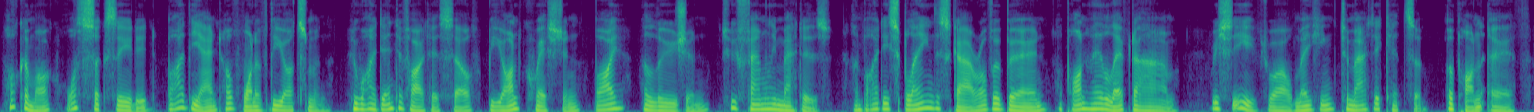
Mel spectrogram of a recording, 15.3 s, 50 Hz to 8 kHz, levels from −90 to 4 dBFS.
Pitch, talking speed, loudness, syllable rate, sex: 115 Hz, 165 wpm, -18 LUFS, 4.8 syllables/s, male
